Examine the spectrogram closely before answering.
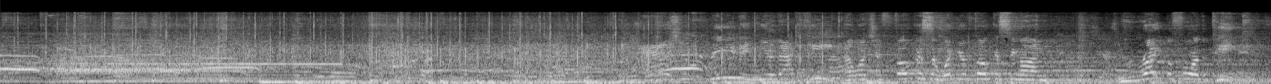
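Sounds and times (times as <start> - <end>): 
audience applause: 0.0 - 9.0
speech: 9.2 - 10.8, 11.4 - 12.6.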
